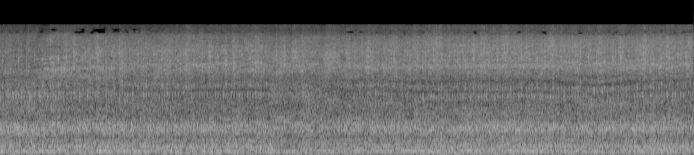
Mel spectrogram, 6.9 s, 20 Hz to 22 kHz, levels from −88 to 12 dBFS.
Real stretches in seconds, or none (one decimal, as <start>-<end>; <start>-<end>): 0.0-2.7; 3.4-6.9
